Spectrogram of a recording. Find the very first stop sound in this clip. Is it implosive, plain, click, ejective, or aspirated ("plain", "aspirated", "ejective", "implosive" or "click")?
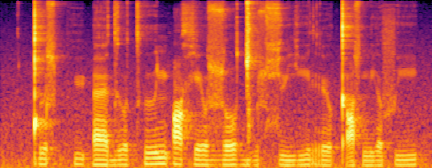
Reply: click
